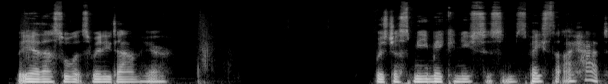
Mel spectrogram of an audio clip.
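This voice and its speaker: Long, frequent pauses break up a man's dark, mellow tone and fairly even intonation. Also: medium pitch for a man, moderate pace. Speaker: gamer. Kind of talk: casual game commentary.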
